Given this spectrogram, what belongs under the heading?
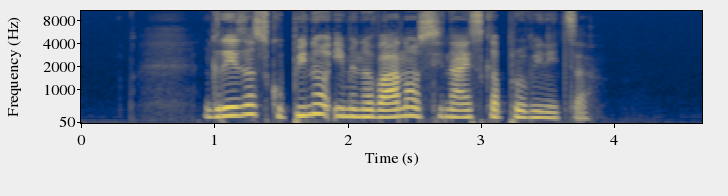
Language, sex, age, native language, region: Slovenian, female, 30-49, Slovenian, Central Slovenia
